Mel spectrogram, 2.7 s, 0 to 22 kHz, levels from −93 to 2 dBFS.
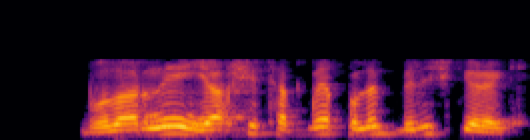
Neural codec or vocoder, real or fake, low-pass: none; real; 3.6 kHz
